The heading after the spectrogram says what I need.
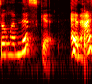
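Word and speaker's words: lemniscate: It really is pronounced limniscate, like a biscuit, in America. But anybody from biscuit. everywhere else they will make fun of you because it's the infinity symbol. Man. It's a limniscate, and I said How do they that.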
